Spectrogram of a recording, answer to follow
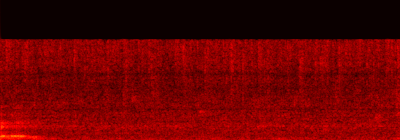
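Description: Steady hiss of running water in a tiled shower, with no change in level.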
